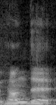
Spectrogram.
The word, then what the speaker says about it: Hyundai: you see their marketings, like they pronounce it Hyundai. Yeah. At least I don't. At least some people like they say Hyundai, so at least it's not that, right? So Hyundai is how you pronounce it.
